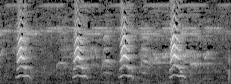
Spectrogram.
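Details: Four high, bent meows from orange kittens spaced about a second apart, with softer faint mews between them.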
